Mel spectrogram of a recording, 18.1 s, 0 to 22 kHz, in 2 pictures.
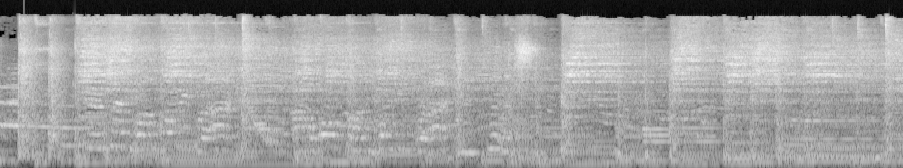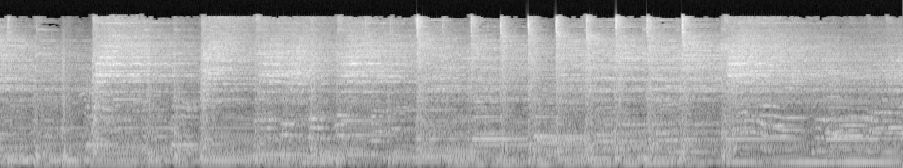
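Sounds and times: live rock band playing: 0.0s - 18.0s.

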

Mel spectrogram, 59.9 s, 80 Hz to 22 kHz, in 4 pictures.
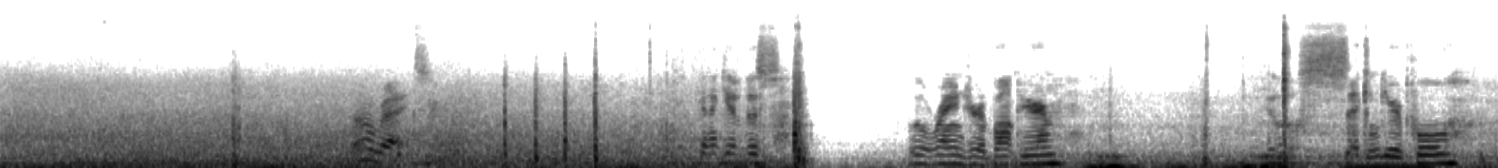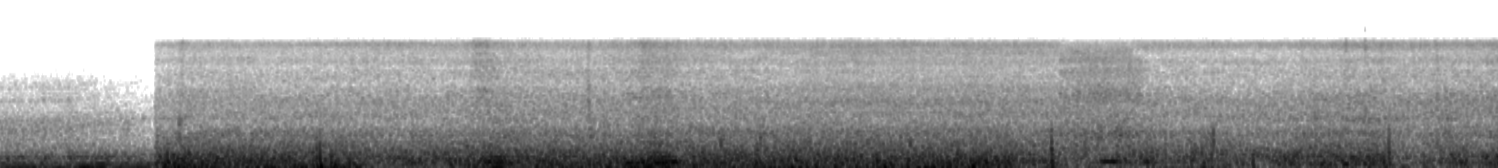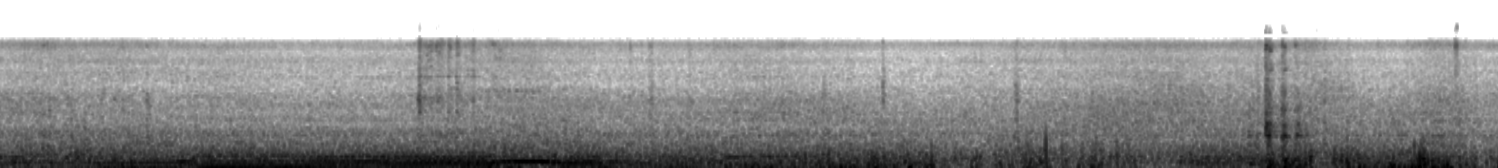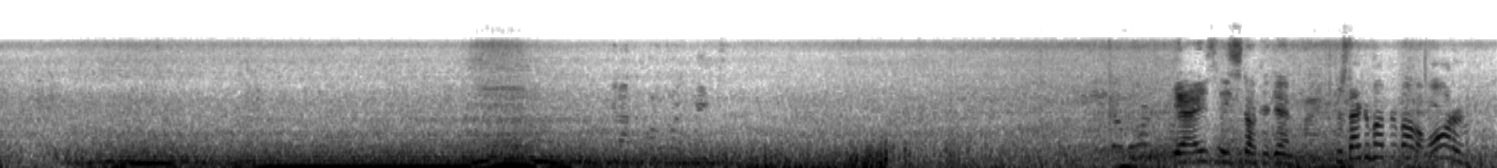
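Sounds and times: truck engines revving: 0.0s - 7.9s, 8.6s - 59.9s
short knocks: 5.0s - 6.8s.

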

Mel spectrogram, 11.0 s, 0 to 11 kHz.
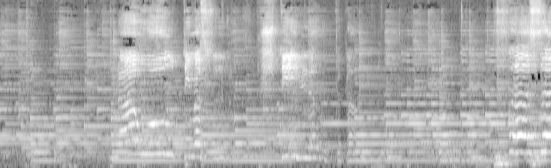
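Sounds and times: plucked guitar strings: 0.0s - 11.0s.

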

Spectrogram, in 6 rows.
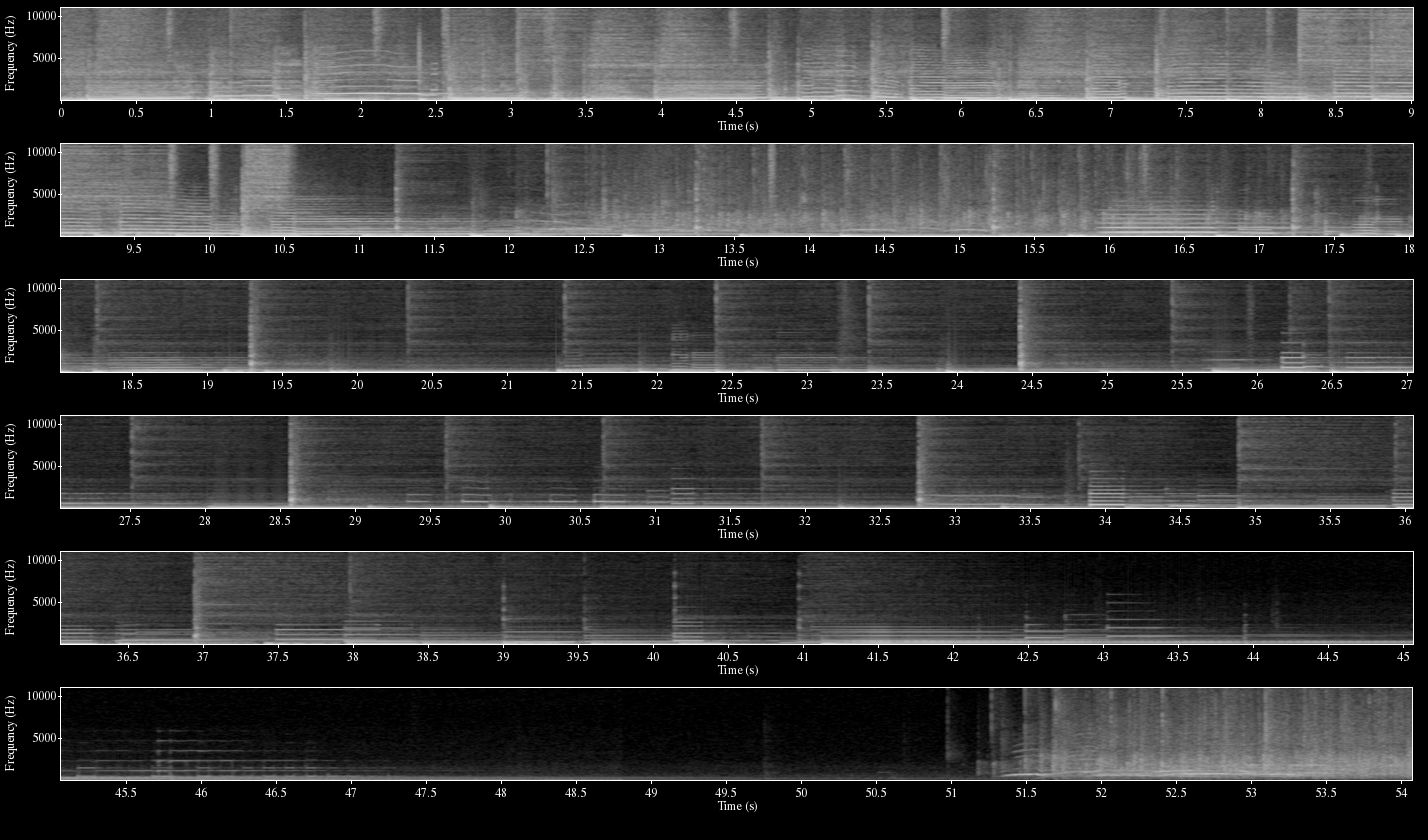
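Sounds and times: drums with cymbals: 0.0s - 10.6s, 19.3s - 27.9s, 28.6s - 29.8s, 30.7s - 39.2s
electric guitar: 0.0s - 20.3s, 21.3s - 47.9s
upright double bass: 0.0s - 43.9s.

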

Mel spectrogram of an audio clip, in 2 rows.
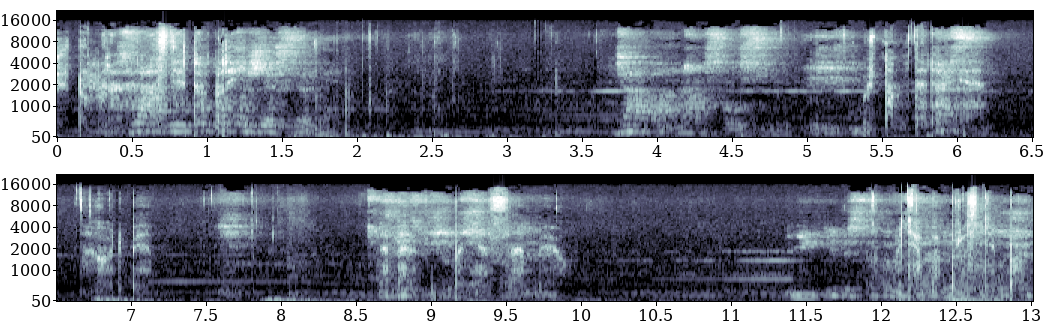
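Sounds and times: person whispering: 0.0s - 2.0s, 5.0s - 7.9s, 8.6s - 10.0s, 11.8s - 13.0s.

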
